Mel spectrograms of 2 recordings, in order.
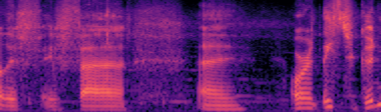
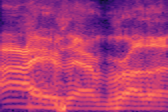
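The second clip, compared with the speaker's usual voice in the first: put-on drunk, tipsy dwarf character voice, louder and slower; 3 semitones higher, 8 dB louder than usual. Narrating a scene, voicing a drunk dwarf who greets the listener, drunk dwarf voice. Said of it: "he's a little drunk".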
